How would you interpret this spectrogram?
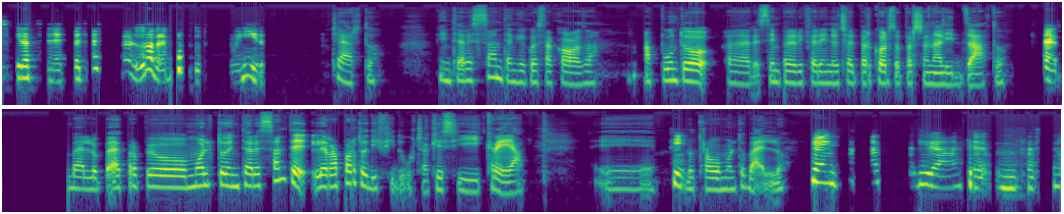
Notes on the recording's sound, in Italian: purtroppo la qualità dell’audio non è ottimale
